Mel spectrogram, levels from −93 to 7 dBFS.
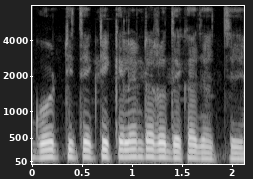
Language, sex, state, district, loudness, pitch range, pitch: Bengali, male, Assam, Hailakandi, -13 LUFS, 125-140 Hz, 135 Hz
